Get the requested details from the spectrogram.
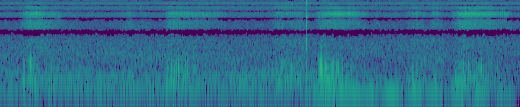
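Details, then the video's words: Sleeping dog Charlie Bear snores in a low, throaty, rhythmic rasp, each breath rising about every two seconds with a brief sharp click midway, against a constant thin background hum. "Snoring Charlie bear"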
